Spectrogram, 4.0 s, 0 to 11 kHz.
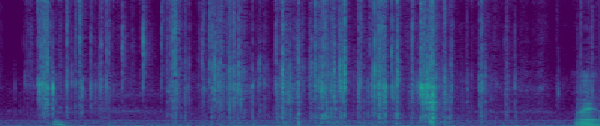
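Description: A 2021 Topps Chrome Update trading-card pack's wrapper being torn open and crinkled by hand, an irregular crackling that goes on throughout.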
